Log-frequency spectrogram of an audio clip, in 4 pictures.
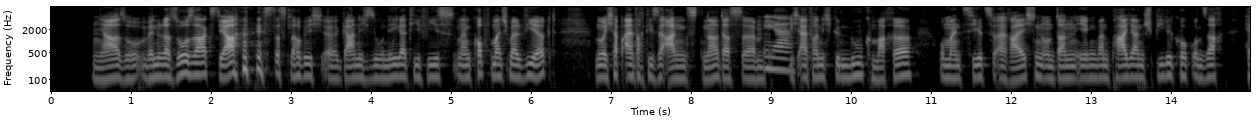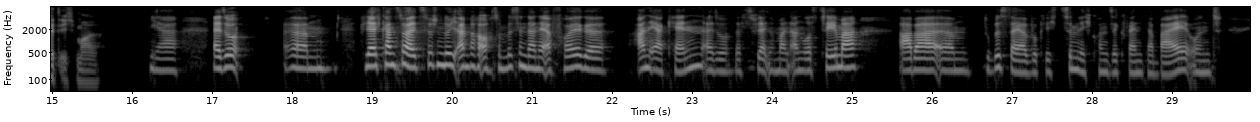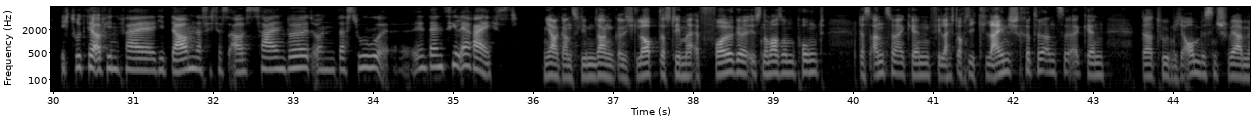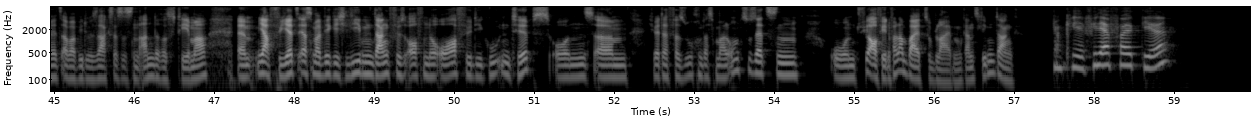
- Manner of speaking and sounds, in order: laugh; laughing while speaking: "vielleicht auch die kleinen"
- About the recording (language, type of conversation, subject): German, advice, Wie kann ich beim Training langfristig motiviert bleiben?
